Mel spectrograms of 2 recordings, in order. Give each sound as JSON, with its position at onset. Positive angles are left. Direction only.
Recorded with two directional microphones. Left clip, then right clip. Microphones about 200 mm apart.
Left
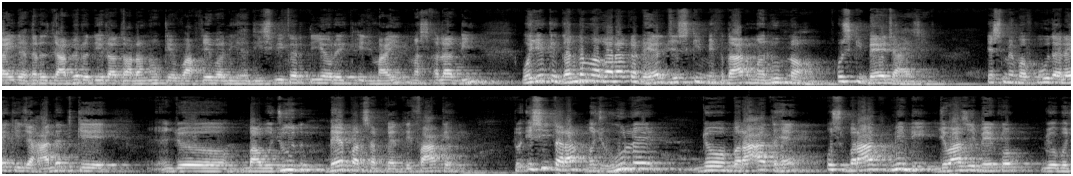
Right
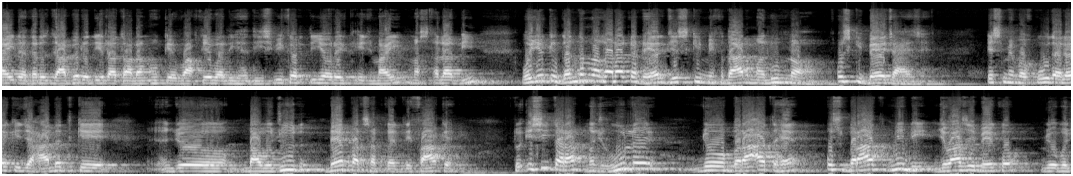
{"t": 0.0, "sound": "a man's voice", "side_deg": -25}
